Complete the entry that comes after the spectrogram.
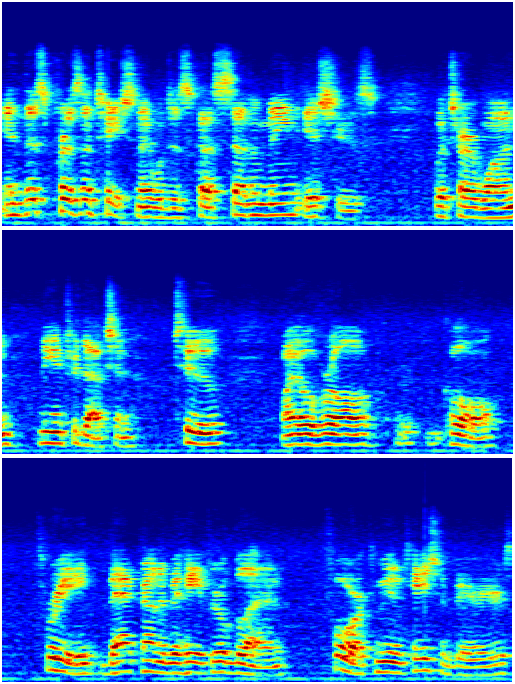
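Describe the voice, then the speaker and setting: Heard over noticeable background noise and audible room echo, a man with a medium pitch talks at a moderate pace. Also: ordinary pitch variation. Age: 60s. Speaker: pastor and counseling student. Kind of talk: class presentation. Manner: formal.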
